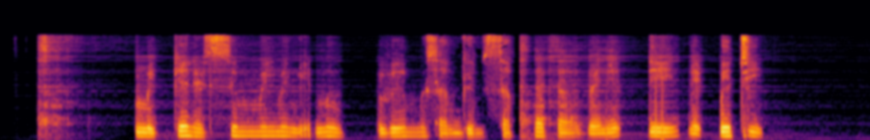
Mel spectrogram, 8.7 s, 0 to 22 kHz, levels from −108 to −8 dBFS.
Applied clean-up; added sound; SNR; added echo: neural mask model RNNoise.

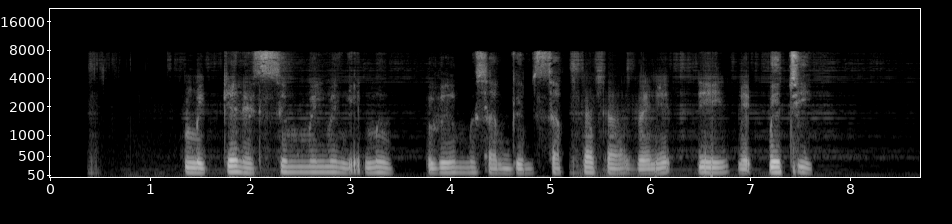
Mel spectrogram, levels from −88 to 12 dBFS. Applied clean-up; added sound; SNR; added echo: neural separator model SepFormer DNS4.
